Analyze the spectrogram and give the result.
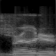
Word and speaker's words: Brodeur: I, I like to tell people the easiest way to think about it is that it rhymes with voter and so you can be a Broder voter.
